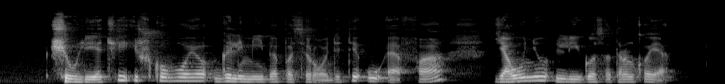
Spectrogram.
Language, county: Lithuanian, Panevėžys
